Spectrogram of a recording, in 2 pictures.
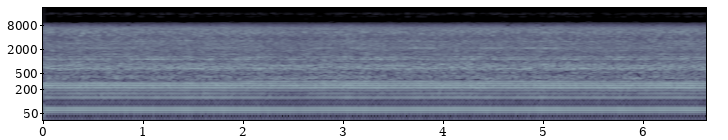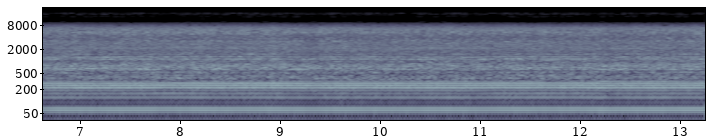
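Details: Champion dual-fuel 8000 W generator (model 201035) running on propane; steady, even engine drone at constant speed with no misses, knocks or surging; normal running.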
